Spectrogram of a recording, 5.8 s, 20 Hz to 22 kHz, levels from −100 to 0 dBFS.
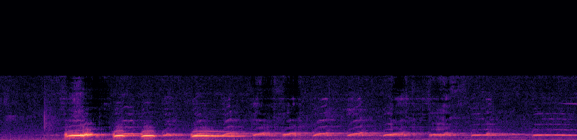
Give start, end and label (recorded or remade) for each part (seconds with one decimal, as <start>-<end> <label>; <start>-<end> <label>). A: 0.0-0.6 recorded; 0.6-1.1 remade; 1.1-2.5 recorded; 2.5-3.0 remade; 3.0-3.9 recorded; 3.9-4.5 remade; 4.5-5.8 recorded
